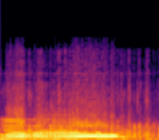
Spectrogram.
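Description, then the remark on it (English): A large crowd cheers loudly, with one long, high whooping cry rising above the noise before the roar fades after about two seconds. “Pack a big crowd.”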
